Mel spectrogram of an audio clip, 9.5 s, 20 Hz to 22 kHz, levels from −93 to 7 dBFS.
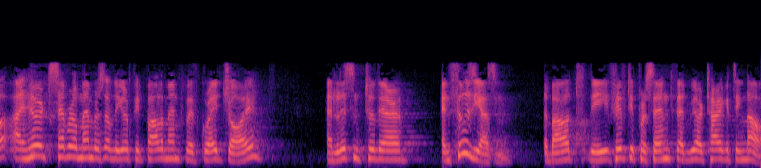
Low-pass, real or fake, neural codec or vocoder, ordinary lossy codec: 5.4 kHz; real; none; none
